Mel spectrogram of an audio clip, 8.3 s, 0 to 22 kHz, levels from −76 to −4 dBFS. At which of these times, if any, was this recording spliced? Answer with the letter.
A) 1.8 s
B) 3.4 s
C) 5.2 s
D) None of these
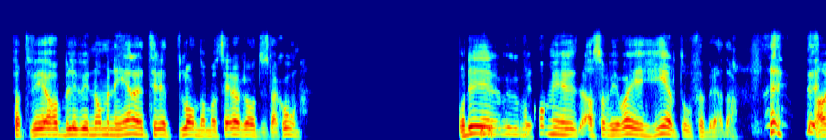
A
